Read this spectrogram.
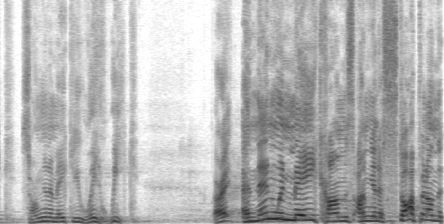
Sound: crowd laughing

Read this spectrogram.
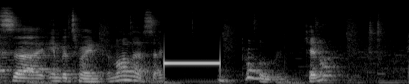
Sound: beep

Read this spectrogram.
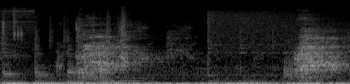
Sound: exhales

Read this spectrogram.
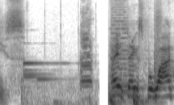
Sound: goose honk

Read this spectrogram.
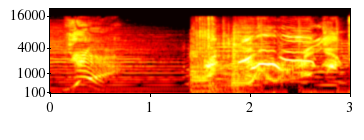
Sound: squeaking

